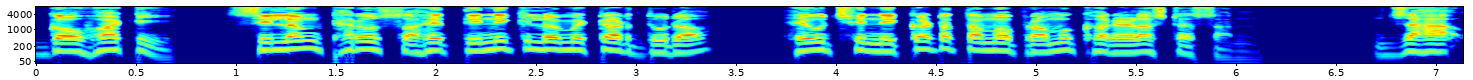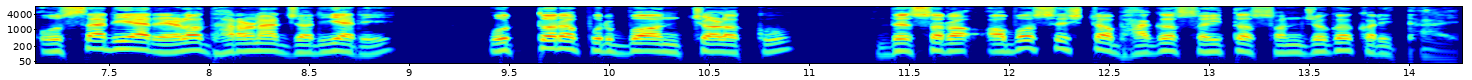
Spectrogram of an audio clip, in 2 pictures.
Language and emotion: Odia, neutral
